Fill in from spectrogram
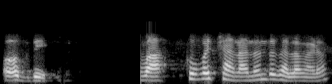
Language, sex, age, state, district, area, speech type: Marathi, female, 45-60, Maharashtra, Pune, urban, conversation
